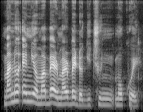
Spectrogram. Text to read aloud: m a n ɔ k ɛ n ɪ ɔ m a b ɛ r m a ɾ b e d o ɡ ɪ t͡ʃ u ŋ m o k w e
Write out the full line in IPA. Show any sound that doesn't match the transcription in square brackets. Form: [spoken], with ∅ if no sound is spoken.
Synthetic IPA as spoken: m a n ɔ [ʔ] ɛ n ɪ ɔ m a b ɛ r m a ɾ b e d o ɡ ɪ t͡ʃ u [ɲ] m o k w e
